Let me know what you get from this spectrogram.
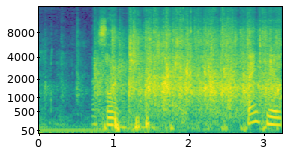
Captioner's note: applause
